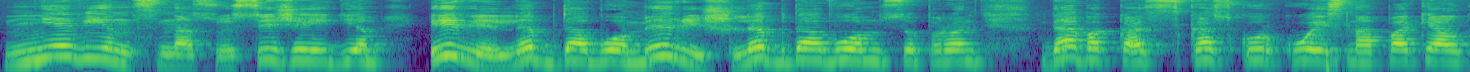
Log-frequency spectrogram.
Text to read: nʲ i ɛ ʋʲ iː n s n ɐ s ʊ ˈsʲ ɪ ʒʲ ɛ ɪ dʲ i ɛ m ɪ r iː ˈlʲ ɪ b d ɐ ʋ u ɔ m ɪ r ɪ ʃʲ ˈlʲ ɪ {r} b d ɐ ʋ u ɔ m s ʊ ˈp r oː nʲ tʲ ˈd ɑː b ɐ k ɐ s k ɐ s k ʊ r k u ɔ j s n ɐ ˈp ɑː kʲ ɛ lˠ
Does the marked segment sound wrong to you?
yes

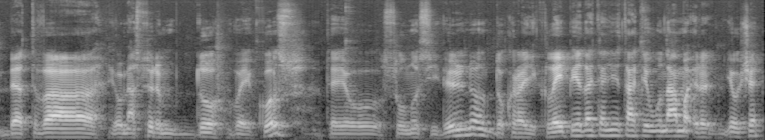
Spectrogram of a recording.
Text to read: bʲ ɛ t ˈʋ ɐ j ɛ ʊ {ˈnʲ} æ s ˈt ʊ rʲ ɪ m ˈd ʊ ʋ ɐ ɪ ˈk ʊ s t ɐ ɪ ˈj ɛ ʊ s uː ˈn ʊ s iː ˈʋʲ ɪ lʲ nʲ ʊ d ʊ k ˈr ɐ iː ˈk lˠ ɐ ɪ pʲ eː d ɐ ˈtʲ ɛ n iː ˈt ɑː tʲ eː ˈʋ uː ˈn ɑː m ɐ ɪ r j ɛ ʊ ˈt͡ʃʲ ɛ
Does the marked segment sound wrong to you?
yes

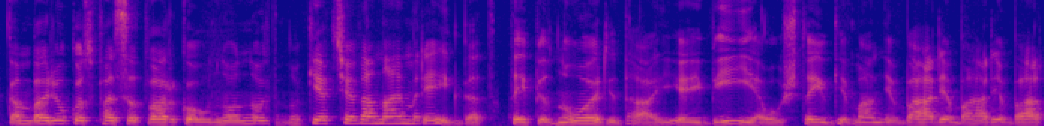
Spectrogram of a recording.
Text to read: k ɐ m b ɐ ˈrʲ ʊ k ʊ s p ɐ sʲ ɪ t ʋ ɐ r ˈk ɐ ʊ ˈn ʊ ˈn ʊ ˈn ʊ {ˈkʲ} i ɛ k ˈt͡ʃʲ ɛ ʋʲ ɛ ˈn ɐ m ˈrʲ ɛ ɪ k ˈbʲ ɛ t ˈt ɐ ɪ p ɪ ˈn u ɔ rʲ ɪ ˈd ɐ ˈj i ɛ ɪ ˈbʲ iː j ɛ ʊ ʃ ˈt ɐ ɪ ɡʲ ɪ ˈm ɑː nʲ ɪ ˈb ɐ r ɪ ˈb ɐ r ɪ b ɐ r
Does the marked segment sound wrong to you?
no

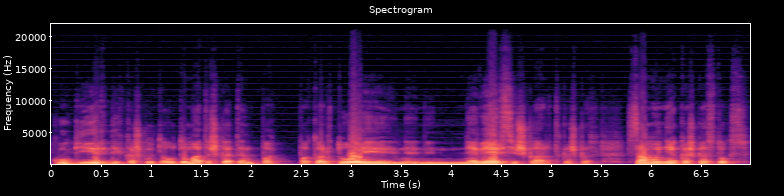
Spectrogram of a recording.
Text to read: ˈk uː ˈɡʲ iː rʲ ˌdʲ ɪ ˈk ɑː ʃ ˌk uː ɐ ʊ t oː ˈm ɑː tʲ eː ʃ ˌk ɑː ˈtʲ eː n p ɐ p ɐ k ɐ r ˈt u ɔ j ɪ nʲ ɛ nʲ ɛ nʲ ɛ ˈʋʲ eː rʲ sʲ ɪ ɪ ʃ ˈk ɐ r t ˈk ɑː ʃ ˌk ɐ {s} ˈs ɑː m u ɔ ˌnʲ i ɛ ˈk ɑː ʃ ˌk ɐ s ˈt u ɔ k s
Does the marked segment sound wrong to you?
no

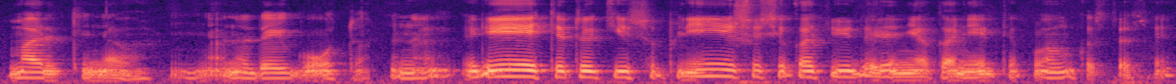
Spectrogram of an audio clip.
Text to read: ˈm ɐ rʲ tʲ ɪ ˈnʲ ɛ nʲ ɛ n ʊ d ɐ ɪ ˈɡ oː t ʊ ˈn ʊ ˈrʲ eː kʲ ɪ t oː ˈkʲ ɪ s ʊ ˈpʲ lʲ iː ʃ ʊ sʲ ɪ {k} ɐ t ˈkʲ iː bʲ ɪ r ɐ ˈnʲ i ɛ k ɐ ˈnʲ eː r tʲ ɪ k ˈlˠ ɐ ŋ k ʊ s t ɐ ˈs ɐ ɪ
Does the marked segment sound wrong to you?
no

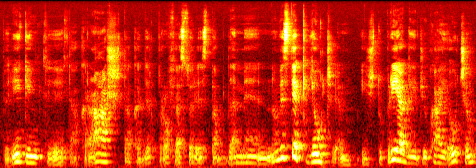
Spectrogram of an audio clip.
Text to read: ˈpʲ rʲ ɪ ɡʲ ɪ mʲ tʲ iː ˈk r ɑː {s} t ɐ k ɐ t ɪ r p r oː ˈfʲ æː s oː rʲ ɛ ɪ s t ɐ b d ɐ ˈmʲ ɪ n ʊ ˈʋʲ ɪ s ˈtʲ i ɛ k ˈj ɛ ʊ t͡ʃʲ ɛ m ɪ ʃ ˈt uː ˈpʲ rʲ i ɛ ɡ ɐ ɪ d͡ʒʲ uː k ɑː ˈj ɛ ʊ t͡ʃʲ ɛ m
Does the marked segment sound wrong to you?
yes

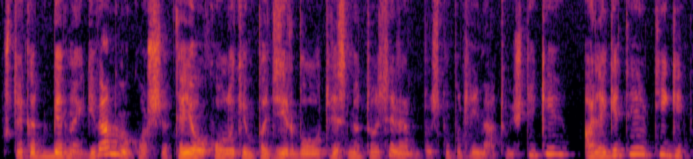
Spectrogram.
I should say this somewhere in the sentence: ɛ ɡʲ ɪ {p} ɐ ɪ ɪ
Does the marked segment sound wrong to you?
yes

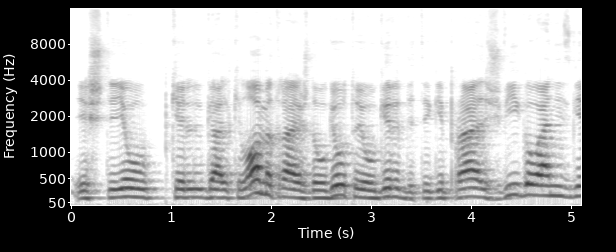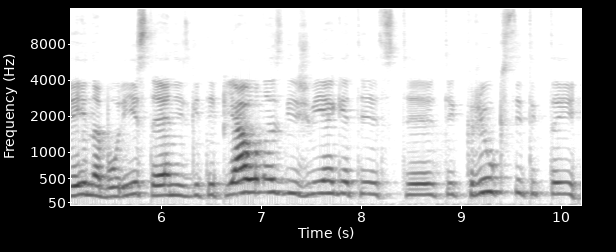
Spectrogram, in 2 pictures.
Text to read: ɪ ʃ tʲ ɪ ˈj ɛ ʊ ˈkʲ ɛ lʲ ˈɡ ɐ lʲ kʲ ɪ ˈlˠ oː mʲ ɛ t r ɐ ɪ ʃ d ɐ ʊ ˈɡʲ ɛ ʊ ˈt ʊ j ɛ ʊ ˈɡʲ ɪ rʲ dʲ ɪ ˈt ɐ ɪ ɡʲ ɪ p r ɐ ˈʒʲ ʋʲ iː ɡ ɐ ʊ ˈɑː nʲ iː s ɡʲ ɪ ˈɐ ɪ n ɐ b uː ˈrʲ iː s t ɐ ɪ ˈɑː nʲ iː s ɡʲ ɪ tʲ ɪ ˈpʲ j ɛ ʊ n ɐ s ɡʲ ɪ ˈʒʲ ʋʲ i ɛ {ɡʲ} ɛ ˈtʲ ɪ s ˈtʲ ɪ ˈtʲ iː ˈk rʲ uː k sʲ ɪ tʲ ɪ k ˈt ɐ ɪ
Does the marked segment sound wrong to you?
no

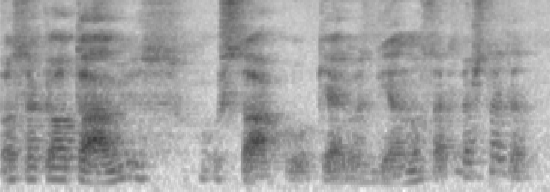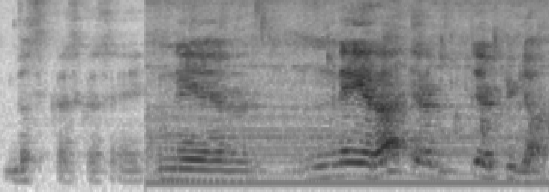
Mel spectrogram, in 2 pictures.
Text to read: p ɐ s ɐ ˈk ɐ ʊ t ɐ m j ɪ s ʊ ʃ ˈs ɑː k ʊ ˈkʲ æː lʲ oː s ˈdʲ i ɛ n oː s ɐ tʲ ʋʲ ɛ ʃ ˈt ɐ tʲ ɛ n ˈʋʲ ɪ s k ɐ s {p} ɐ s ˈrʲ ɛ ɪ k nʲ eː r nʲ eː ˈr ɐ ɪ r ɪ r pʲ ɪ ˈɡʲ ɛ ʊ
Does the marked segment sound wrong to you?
yes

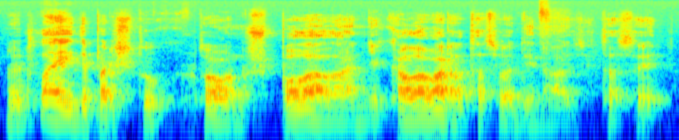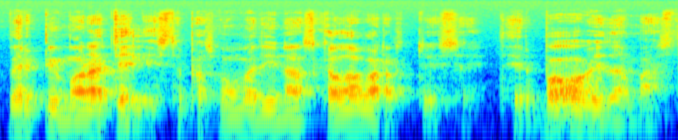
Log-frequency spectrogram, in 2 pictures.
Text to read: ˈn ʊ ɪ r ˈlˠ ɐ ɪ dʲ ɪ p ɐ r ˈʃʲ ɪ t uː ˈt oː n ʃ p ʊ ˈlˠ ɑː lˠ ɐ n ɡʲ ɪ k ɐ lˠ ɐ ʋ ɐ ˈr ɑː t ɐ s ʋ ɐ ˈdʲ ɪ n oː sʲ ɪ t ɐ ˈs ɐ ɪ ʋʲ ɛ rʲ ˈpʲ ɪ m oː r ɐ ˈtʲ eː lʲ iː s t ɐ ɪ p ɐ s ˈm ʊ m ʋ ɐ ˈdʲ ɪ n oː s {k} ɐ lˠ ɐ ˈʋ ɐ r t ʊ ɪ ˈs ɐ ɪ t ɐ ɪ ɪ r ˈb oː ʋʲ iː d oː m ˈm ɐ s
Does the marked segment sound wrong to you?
no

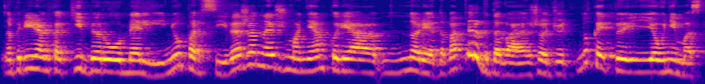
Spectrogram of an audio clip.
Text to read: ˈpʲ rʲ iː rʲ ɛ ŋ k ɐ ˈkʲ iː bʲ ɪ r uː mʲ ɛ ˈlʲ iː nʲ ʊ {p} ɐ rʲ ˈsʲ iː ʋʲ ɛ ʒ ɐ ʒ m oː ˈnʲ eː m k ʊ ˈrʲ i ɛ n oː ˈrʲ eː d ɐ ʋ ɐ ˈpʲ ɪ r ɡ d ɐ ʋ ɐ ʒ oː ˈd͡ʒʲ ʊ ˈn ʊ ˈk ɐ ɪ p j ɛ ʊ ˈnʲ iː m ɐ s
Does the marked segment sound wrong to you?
no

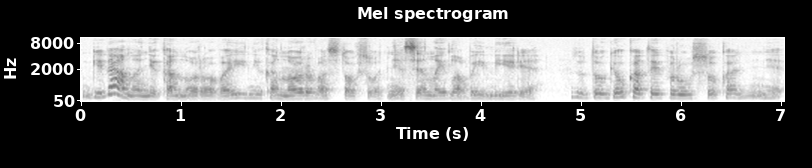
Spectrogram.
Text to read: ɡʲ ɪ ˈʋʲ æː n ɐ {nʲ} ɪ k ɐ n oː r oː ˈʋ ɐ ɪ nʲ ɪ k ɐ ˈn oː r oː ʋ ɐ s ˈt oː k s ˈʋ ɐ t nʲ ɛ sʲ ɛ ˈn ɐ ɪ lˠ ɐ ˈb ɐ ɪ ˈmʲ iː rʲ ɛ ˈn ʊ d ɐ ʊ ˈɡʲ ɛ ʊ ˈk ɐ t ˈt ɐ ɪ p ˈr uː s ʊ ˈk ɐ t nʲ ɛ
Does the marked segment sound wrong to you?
no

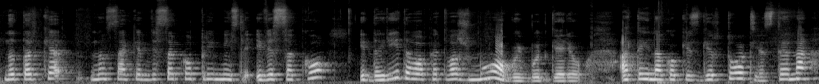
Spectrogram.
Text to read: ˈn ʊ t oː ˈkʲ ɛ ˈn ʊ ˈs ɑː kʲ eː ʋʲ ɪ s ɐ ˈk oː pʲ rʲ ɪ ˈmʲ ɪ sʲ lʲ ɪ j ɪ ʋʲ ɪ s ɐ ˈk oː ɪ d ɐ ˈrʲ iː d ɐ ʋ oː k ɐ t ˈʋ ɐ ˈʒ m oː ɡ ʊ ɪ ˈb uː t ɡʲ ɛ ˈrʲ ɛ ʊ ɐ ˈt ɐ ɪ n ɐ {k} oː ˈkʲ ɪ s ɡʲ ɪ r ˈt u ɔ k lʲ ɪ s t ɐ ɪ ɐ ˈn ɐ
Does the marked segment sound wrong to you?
no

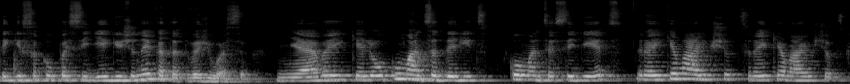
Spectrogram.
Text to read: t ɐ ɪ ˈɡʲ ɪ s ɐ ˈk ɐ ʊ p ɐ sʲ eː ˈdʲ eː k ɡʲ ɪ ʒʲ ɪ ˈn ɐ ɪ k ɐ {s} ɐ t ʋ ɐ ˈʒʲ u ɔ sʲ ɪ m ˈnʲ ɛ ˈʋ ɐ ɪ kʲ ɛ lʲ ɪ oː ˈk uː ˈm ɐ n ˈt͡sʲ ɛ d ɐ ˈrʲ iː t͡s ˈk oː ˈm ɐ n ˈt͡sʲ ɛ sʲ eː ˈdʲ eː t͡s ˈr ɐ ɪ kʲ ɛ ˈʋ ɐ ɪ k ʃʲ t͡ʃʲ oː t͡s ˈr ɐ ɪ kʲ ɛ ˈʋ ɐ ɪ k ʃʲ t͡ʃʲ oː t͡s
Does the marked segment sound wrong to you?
yes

